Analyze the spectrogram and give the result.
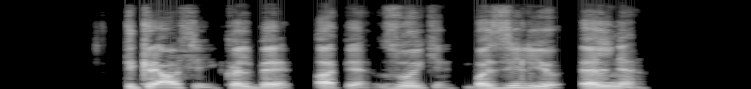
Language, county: Lithuanian, Panevėžys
